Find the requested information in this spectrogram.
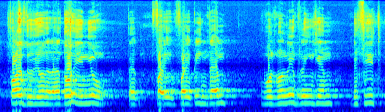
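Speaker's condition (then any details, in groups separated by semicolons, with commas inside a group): Cerebral palsy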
